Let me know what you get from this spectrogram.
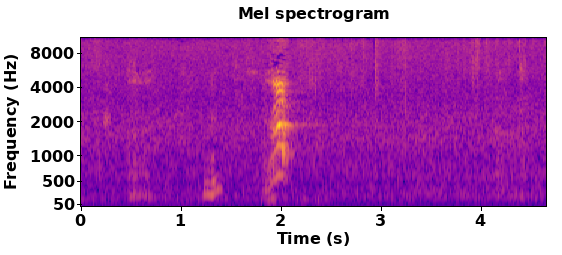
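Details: Puppies playing with pine cones as toys; two soft, low yelps, then one sharp, bright yip with a quick rising-falling sweep near the two-second mark, over quiet outdoor background.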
